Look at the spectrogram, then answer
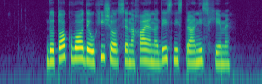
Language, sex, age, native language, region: Slovenian, female, 18-29, Slovenian, Central Slovenia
